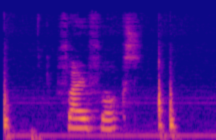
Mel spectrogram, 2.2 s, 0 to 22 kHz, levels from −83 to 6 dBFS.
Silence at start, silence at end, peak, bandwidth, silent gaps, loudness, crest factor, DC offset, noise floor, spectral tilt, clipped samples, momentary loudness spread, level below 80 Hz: 0.05 s; 0.4 s; -4 dBFS; 16.5 kHz; none; -27 LUFS; 24 dB; under 0.1%; -46 dBFS; -4.5 dB/octave; under 0.1%; 10 LU; -52 dBFS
